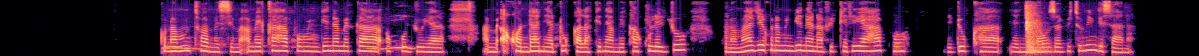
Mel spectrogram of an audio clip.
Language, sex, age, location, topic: Swahili, female, 25-35, Wajir, finance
